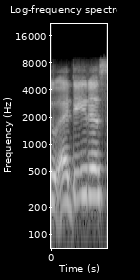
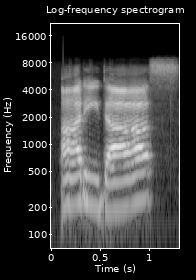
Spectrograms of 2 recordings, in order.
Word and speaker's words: Adidas: So Adidas is the more proper, correct way to say it. I'd never heard it said that way until I was a few years ago.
